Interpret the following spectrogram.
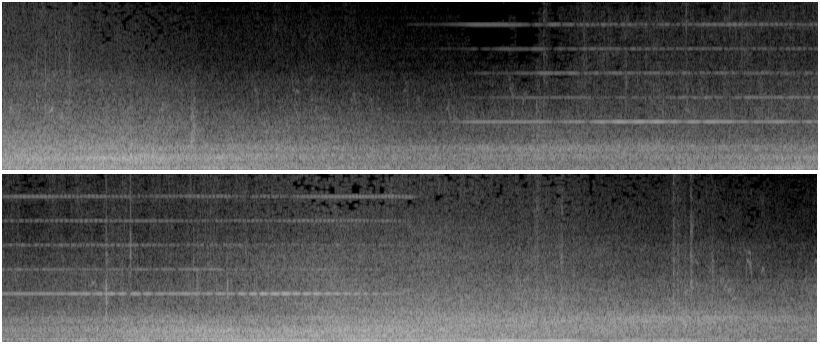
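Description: Home-converted electric car moving slowly over wet, muddy ground: a thin, steady high whine from its electric drive and a low hum that rises in pitch as it pulls, over a constant wash of noise from the wet surroundings.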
